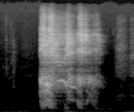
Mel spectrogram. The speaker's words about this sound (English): You're just clearing your throat.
